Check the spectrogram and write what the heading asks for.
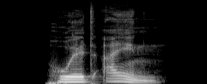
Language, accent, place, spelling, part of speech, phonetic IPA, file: German, Germany, Berlin, holt ein, verb, [ˌhoːlt ˈaɪ̯n], De-holt ein.ogg
- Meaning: inflection of einholen: 1. third-person singular present 2. second-person plural present 3. plural imperative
